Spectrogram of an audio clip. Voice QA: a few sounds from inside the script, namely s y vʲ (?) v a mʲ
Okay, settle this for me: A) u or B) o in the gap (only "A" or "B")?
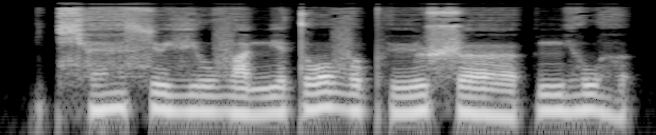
A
